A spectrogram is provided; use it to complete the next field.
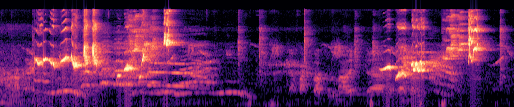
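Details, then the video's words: Kept Medan-type white-rumped shama singing varied phrases: rising whistles and chirpy notes, a drawn-out low whistle, a quiet gap, then another burst of bright, sliding notes. "MB Medan PASTOL harian RAJIN GACOR"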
